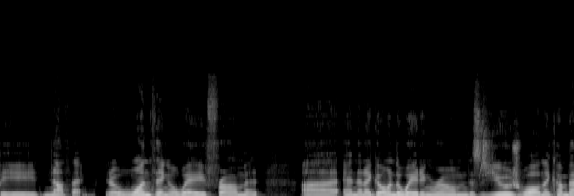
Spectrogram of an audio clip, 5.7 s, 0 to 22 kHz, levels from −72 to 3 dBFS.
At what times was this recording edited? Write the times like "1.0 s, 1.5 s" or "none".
0.9 s, 3.4 s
